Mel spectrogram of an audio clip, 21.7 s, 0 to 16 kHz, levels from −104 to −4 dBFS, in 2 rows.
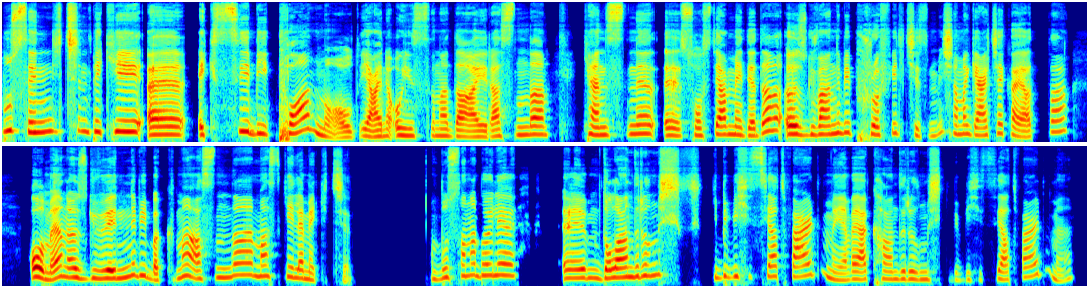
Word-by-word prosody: Bu 310 +2 +3
senin 275 -2 +3
için 290 0 -3
peki, 285 +1 0 0.3
eee, 205 0 +6
eksi 280 +6 +1
bir 230 -2 0
puan 265 - +2
mı 195 -10 -1
oldu, 140 +5 -4
yani, 165 0 +2
o 190 - +1
insana 175 -1 -3
dair? 150 -2 +2
Aslında 200 +5 +1 0.3
kendisine, 225 +3 +1
eee, 185 -1 +1
sosyal 190 +4 0
medyada 210 - +1
öz 220 -3 +5
güvenli 215 +4 +2
bir 260 - -2
profil 225 +2 -4
çizmiş 205 - -8
ama 225 0 -2
gerçek 205 +3 -1
hayatta 165 - -2 0.5
olmayan 235 0 +7
öz 235 -5 +2
güvenini 215 +6 +3
bir 285 -8 -3
bakıma 205 +10 -1
aslında 235 +9 -2
maskelemek 255 - -3
için. - - -12 0.8
Bu 210 +5 -5
sana, 280 +4 -5
böyle, 295 0 -1 0.5
emm, 220 -1 -1
dolandırılmış 255 +6 +1 0.3
gibi 240 +2 -8
bir 265 - -3
hissiyat 265 +2 -7
verdi 285 +5 0
mi? 200 -7 -6
Ya, 165 +2 -6
veya 190 -1 +1
kandırılmış 195 -1 -6
gibi 175 -1 -25
bir 185 - -16
hissiyat 185 +4 -9
verdi 275 - -5
mi? 185 +8 -14
220 Hz, 145 wpm, -21 LUFS, 190-265 Hz, 0.8 s, olmayan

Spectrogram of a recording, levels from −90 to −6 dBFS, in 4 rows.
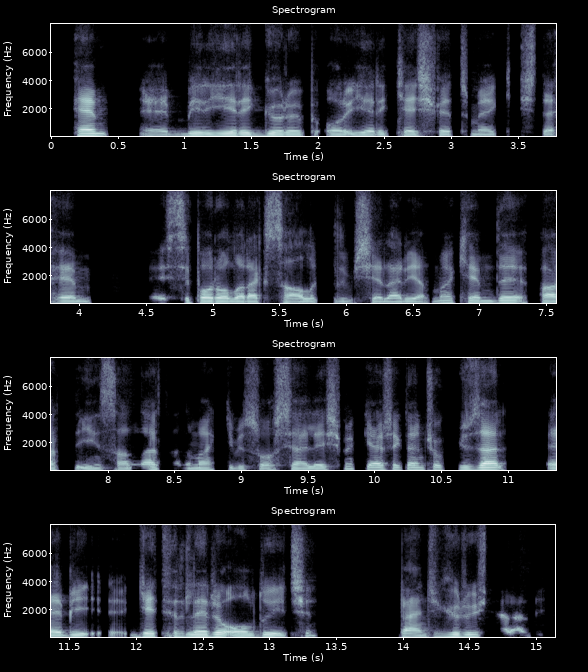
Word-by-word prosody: hem, 135 0 +6 0.2
eee, 110 -3 -4
bir 120 +1 0
yeri 120 -1 +3
görüp 115 -1 +2
o 115 -1 0
yeri 110 -1 0
keşfetmek, 105 -1 -3
işte, - - -5
hem, 115 -3 0 0.5
eee, 425 -3 -6
spor 115 - +1
olarak 110 -1 +3
sağlıklı 100 0 -3
bir - - -10
şeyler 105 +2 -1
yapmak 130 +8 -4
hem 120 -2 0
de 125 -1 +2
farklı 115 -2 0
insanlar 115 +1 -2
tanımak 115 +2 -5
gibi, 115 +1 -8
sosyalleşmek 115 +7 -3
gerçekten 140 0 0
çok 140 -2 -4
güzel, 135 +3 +6 0.3
eee, 110 -1 +3
bir 120 -1 +2 0.3
getirileri 125 +1 +4
olduğu 115 0 +4
için 150 - -1 0.6
bence 110 +1 0
yürüyüş 125 +2 +1
herhâlde. - - -6
115 Hz, 140 wpm, -24 LUFS, 110-125 Hz, 0.6 s, hem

